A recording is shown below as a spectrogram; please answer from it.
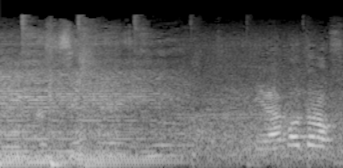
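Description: Rock background music with a drum beat, fading out about a second in. A man's voice starts speaking near the end.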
